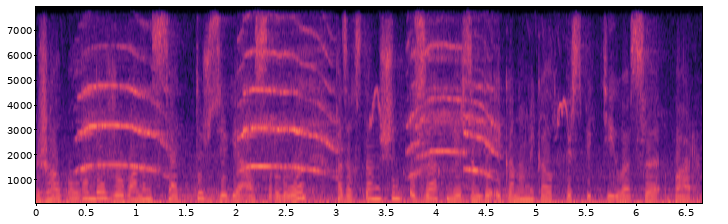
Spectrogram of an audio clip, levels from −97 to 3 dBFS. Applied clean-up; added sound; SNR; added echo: none; Bird; 0 dB; none.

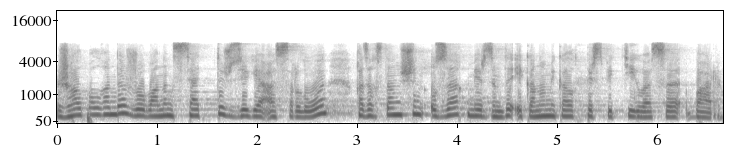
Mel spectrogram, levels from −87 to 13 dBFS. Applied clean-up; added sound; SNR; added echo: none; none; none; none.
